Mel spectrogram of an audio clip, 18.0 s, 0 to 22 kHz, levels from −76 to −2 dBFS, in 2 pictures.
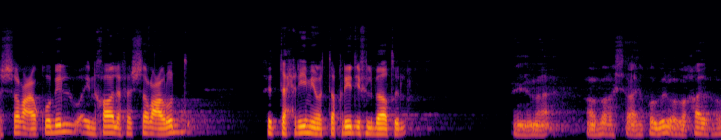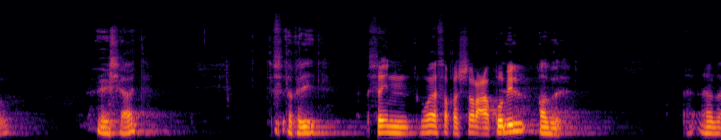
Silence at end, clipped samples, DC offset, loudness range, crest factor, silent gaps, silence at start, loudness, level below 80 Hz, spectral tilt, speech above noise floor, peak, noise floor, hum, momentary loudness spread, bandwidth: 0 s; under 0.1%; under 0.1%; 10 LU; 22 dB; none; 0 s; -22 LUFS; -74 dBFS; -7 dB/octave; 51 dB; -2 dBFS; -72 dBFS; none; 17 LU; 12.5 kHz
